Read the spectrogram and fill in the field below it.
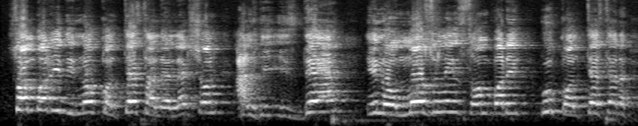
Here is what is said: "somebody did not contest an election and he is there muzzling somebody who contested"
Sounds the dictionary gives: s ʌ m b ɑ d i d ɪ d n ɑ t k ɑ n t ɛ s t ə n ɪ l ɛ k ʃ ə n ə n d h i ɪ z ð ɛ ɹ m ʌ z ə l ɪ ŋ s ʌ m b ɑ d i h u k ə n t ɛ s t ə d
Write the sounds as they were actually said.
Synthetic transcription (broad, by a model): s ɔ m b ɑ d i d ɪ d n ɑ t k ɑ n t ɛ s t ə n ɪ l ɛ k ʃ ə n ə n h i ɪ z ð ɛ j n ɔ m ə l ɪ s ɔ m b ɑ d i h u k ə n t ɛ s t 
